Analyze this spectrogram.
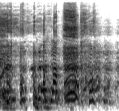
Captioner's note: laughter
